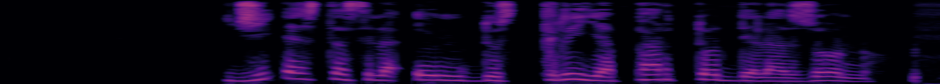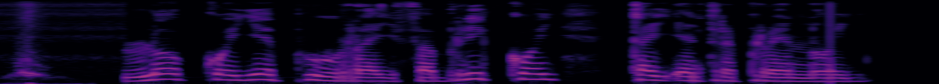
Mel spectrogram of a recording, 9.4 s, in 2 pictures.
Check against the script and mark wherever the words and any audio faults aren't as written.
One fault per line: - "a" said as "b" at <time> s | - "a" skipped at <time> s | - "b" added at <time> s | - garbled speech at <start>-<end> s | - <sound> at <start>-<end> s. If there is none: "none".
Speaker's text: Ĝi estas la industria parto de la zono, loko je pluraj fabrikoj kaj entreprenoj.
- whoosh at 4.6-5.2 s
